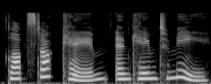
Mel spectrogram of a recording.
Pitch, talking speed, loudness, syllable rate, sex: 255 Hz, 170 wpm, -17 LUFS, 3.7 syllables/s, female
